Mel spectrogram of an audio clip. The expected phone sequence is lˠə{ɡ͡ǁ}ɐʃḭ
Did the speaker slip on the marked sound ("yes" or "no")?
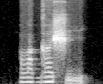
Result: yes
